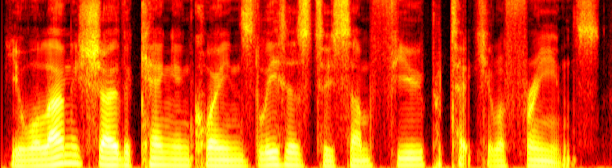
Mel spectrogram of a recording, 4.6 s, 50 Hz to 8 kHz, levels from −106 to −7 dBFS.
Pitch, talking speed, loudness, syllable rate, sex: 105 Hz, 185 wpm, -19 LUFS, 4.3 syllables/s, male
